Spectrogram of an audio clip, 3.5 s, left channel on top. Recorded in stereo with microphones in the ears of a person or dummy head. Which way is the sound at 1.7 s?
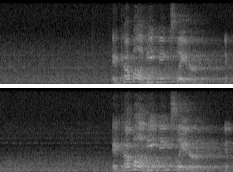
15° left (ahead or behind).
